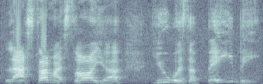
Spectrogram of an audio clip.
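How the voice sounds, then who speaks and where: A woman's voice: sits high, very animated, unhurried, a bit bright, heavily acted. A woman voicing a friendly, blunt giant man with folksy speech in a storybook reading. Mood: friendly, warm. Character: gruff, friendly giant man with a rustic way of talking. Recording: hissy background noise.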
